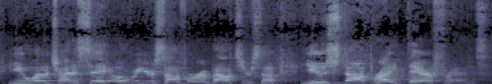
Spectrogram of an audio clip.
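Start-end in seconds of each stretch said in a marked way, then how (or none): 3.0-4.3 slow, loud and deliberate; preacher halting doubt with a slow loud command; firm command. Real, not acted. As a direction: stop them in their tracks, slow and loud. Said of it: "preacher commanding the congregation".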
